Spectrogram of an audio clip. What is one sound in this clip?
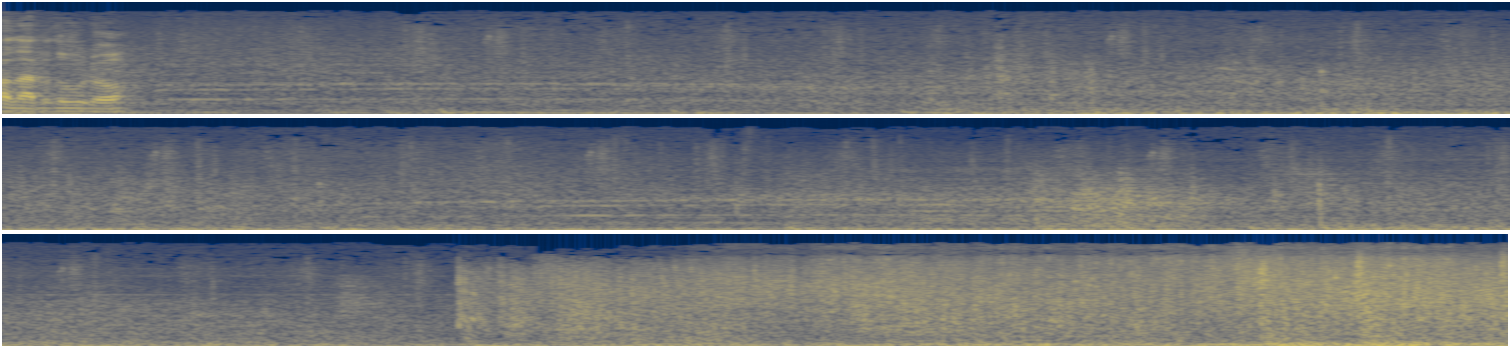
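Heavy boots run on cobblestones.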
